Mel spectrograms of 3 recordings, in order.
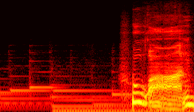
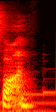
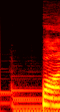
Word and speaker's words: Juan: Juan. Huan. No, I'm joking. It is. So, it's Juan. Juan is correct.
